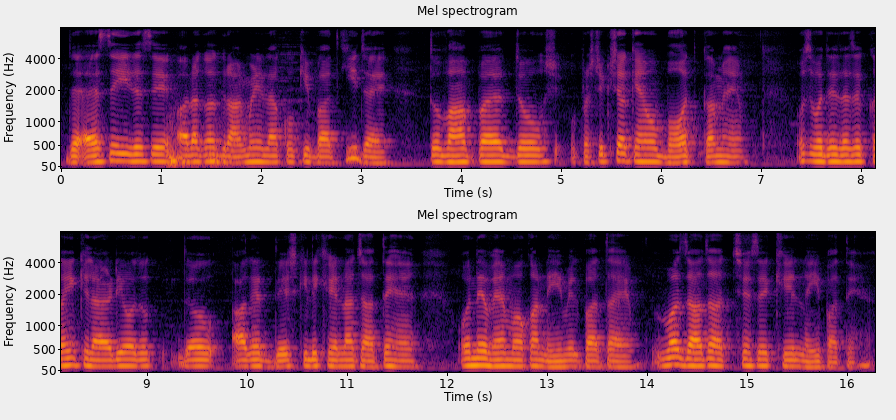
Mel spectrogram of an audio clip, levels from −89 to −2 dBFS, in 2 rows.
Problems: background sounds at intervals, low volume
